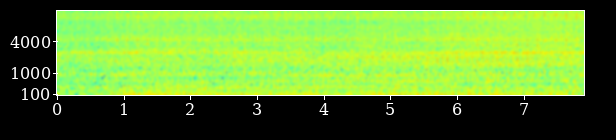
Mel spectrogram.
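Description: A car engine idles evenly, with a steady hum and light valvetrain ticking but no chain rattle or slap.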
